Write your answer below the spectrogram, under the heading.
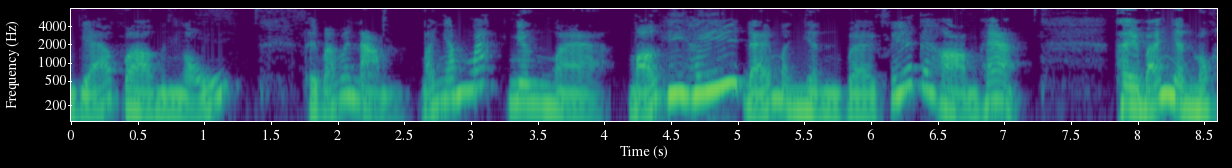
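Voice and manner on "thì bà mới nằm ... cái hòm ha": usual speaking voice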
